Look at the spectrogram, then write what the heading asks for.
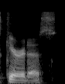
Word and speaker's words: Gyarados: I refuse to say it is no it's Gyarados my wife is like a she teaches English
